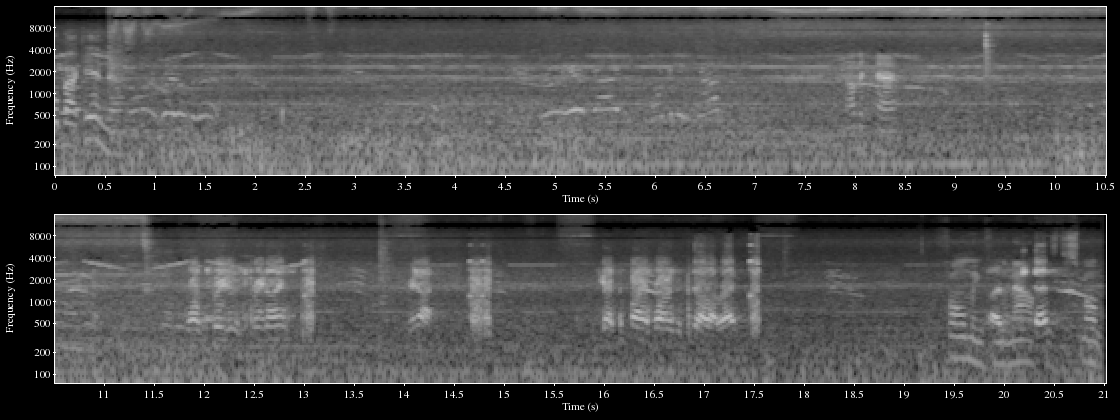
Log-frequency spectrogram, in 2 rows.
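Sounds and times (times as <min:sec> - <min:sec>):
radio chatter: 0:00.0 - 0:18.8, 0:19.4 - 0:21.0
fire engines rumbling: 0:00.0 - 0:21.0
voices: 0:00.0 - 0:21.0.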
